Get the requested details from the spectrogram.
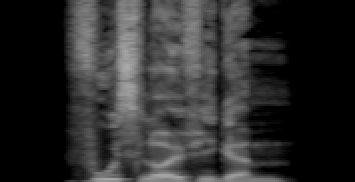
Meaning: strong dative masculine/neuter singular of fußläufig
- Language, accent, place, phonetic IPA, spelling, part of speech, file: German, Germany, Berlin, [ˈfuːsˌlɔɪ̯fɪɡəm], fußläufigem, adjective, De-fußläufigem.ogg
